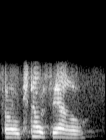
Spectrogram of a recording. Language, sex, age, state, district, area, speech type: Bodo, female, 18-30, Assam, Kokrajhar, rural, conversation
